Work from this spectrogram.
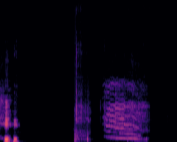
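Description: A short voice sound, then a rustle, then a cat gives one clear drawn-out meow close by; quiet gaps fall between the sounds.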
